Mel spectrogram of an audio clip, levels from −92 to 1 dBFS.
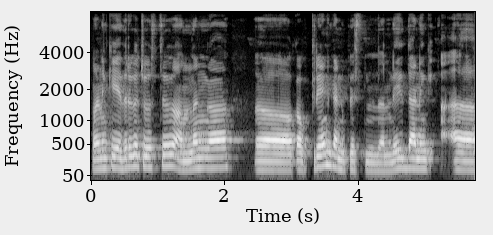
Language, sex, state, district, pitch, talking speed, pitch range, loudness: Telugu, male, Andhra Pradesh, Sri Satya Sai, 130 Hz, 105 wpm, 120-145 Hz, -13 LUFS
